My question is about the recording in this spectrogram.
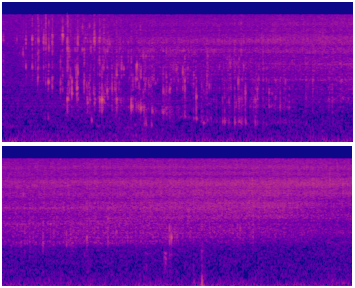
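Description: Carbonated energy drink poured out of a can, faint, with a couple of seconds of splashing and then a fine fizz of bubbles that slowly dies away.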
